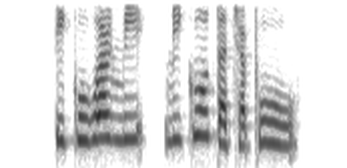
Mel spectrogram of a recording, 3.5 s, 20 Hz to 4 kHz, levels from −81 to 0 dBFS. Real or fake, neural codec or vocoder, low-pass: fake; codec, 16 kHz, 4 kbps, FunCodec, trained on LibriTTS, 50 frames a second; 3.6 kHz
